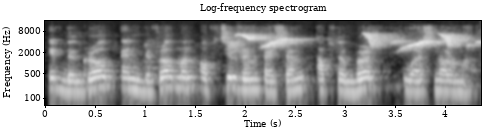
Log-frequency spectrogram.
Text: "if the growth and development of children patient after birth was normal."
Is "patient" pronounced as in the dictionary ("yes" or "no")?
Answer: no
